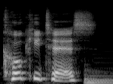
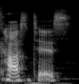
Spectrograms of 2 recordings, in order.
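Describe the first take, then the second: First: The name is pronounced the Japanese way. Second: The name is pronounced the English way. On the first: "In Japanese, they pronounce it kokutus" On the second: "I'm gonna just say cositus. It sounds better"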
